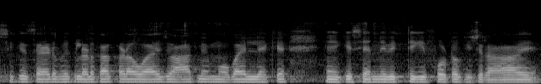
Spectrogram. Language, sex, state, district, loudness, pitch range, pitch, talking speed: Hindi, male, Uttar Pradesh, Etah, -25 LUFS, 115-120 Hz, 120 Hz, 245 wpm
